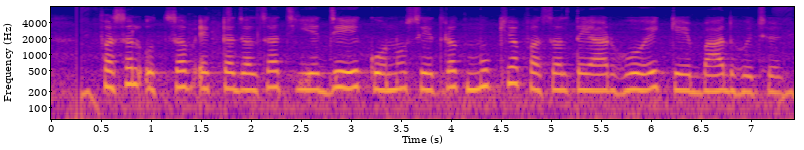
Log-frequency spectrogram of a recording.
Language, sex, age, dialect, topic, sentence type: Maithili, female, 18-24, Eastern / Thethi, agriculture, statement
